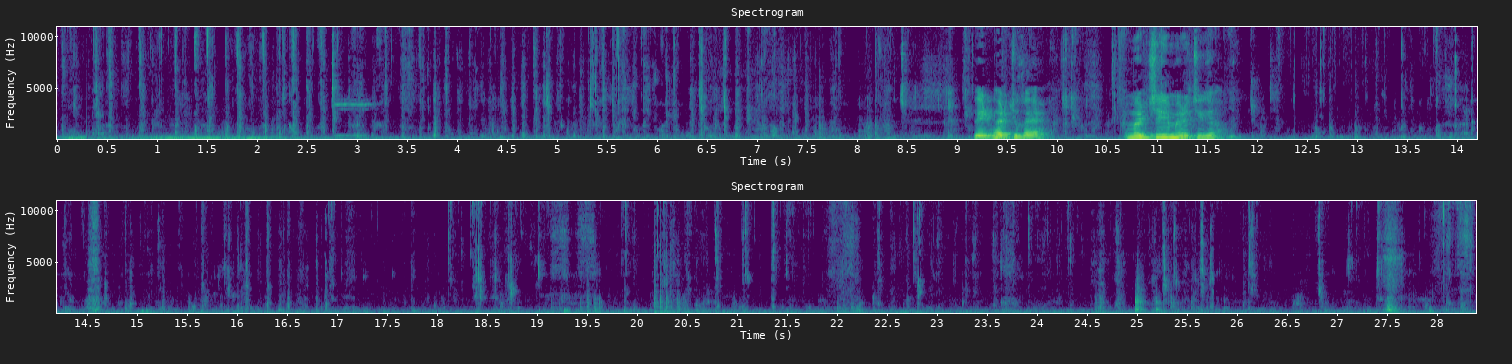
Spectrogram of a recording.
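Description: Two women chew and munch food close to a microphone.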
